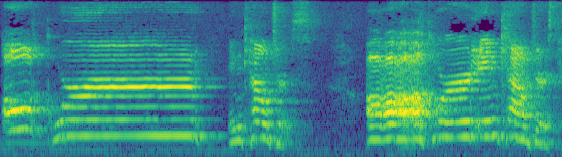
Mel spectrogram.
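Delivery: very slow, held vowels; drawn-out refrain. Acted. Comic announcing his theme to the crowd, drawn out. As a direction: stretch the first word out like a held note.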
